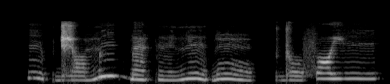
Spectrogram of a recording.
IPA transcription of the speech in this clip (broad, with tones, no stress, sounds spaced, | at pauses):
i˦˨ p d͡ʒ ɔ˨ m i˦ ɡ͡b ɛ̃˨ k ĩ˨ ɲ ĩ˦˨ ɓ ũ˦˨ | d o˨ f ɔ˦ j i˦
